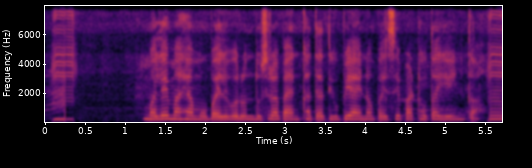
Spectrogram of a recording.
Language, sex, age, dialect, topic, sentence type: Marathi, female, 18-24, Varhadi, banking, question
